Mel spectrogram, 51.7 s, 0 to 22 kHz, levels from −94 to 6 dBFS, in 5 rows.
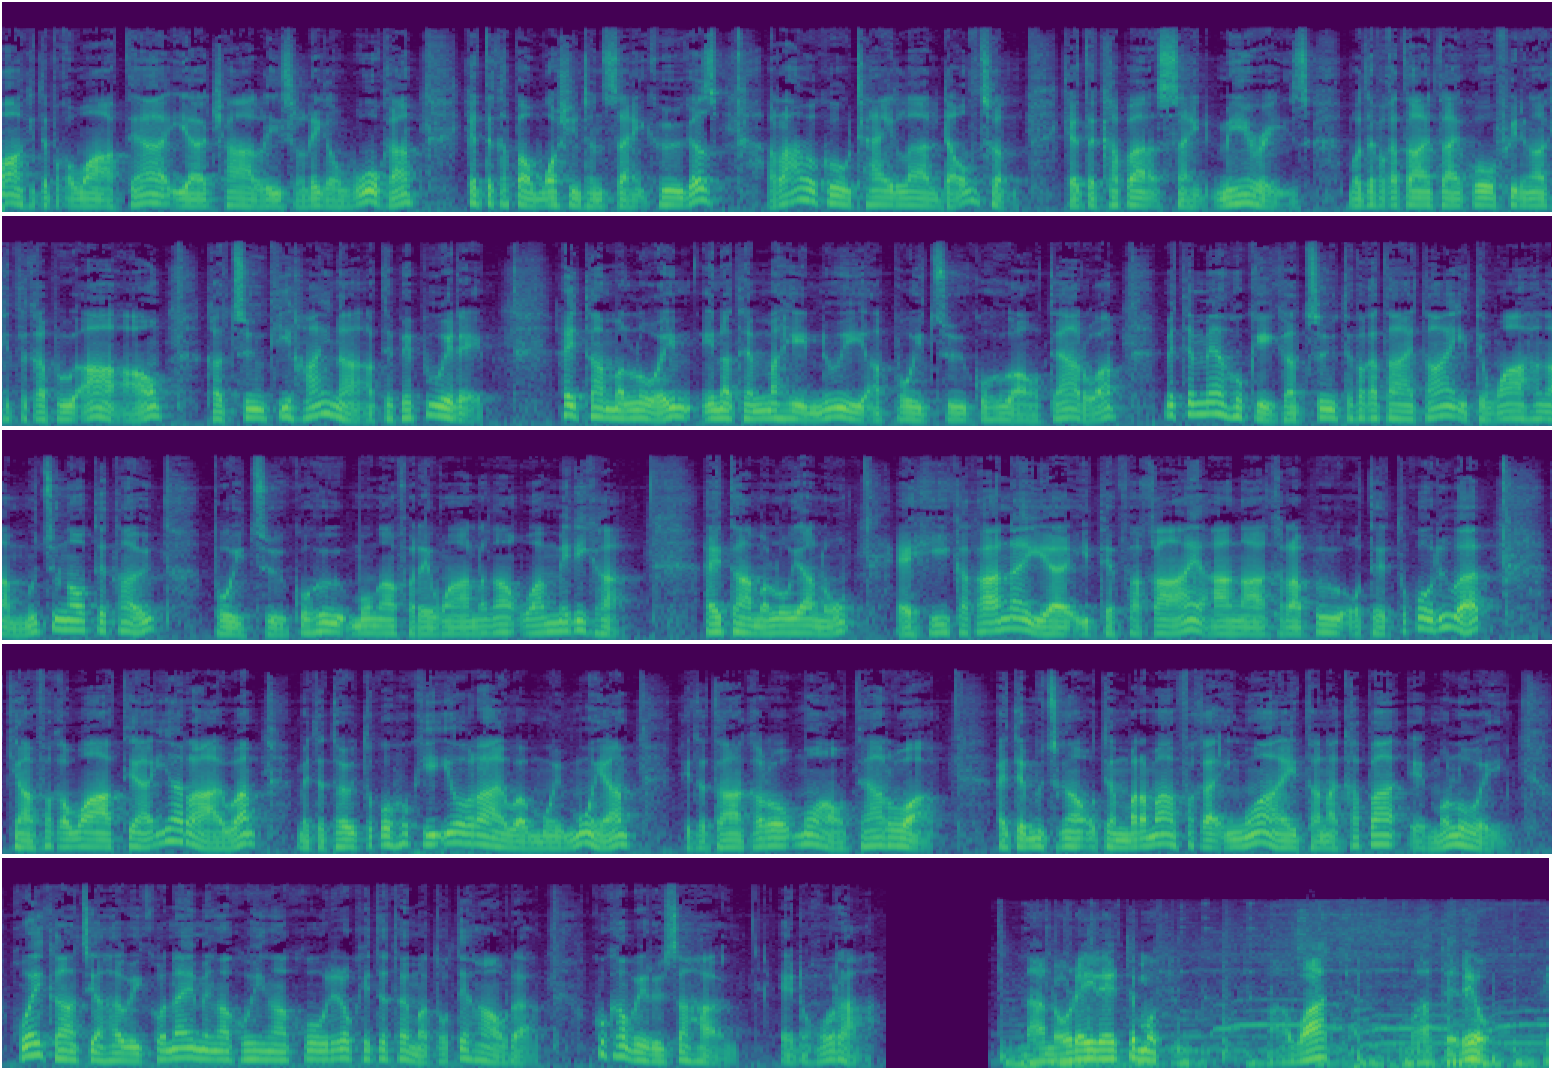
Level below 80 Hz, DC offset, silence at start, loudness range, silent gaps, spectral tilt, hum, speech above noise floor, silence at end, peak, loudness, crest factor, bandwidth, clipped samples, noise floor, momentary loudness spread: -42 dBFS; under 0.1%; 0 s; 3 LU; 47.21-47.90 s; -5.5 dB/octave; none; over 67 dB; 0 s; -4 dBFS; -24 LUFS; 20 dB; 14 kHz; under 0.1%; under -90 dBFS; 10 LU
